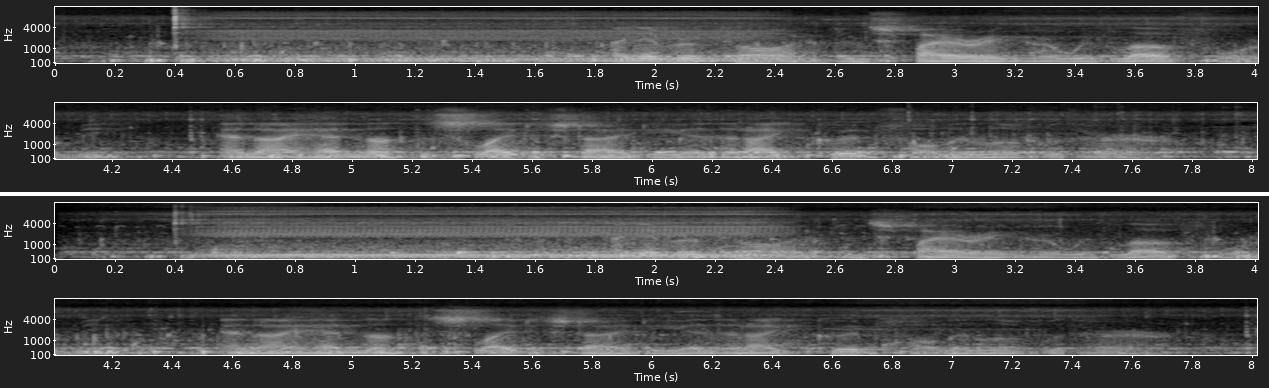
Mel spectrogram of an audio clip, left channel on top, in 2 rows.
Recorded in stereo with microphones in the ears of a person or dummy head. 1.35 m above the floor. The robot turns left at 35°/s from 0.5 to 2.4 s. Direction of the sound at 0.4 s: 40° left (ahead or behind).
